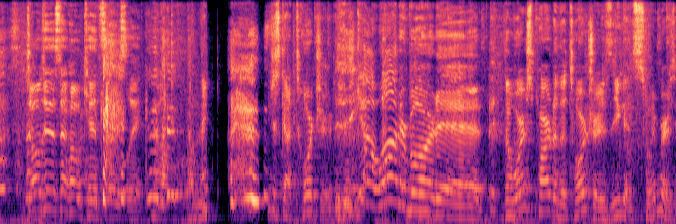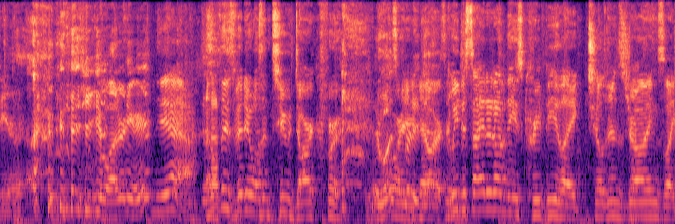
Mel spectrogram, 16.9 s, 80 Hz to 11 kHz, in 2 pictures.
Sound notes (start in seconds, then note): 8.6 laughing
